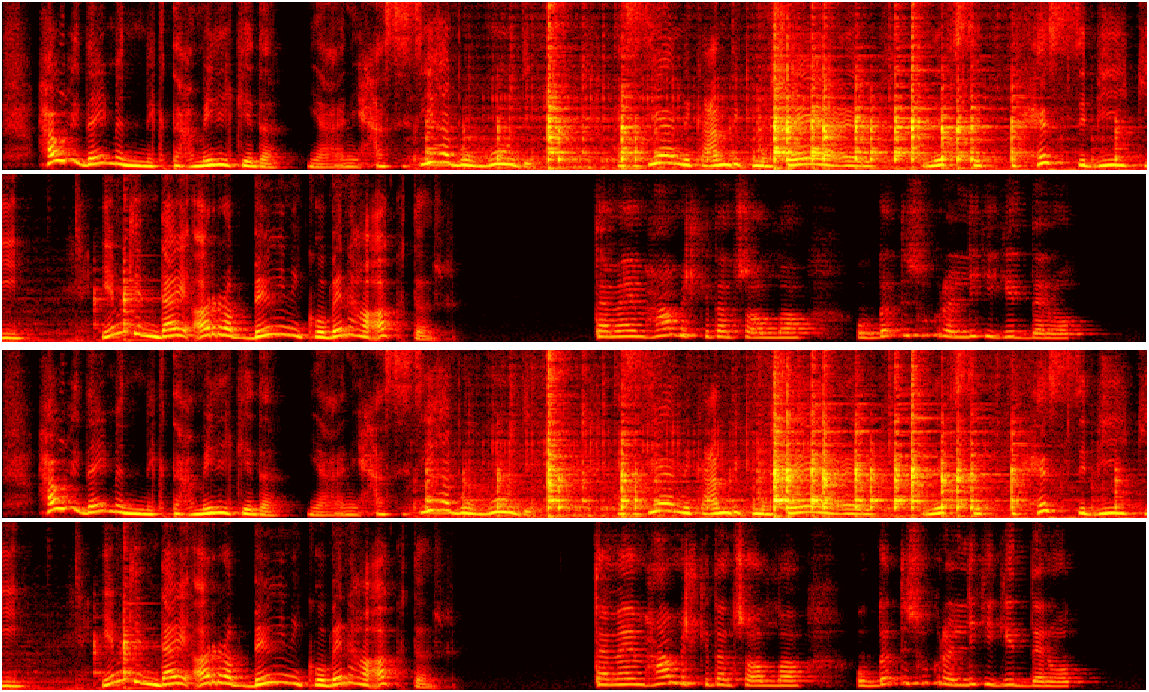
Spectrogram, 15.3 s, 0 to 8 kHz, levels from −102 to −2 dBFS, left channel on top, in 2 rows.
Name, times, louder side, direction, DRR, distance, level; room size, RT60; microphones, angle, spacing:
voice 1, 0.0-3.6 4.1-7.8 8.3-10.5, left 1 dB, 10° left, 0.4 m, -33 dB
sound 1, 2.7-7.7 8.2-8.5, right 2 dB, 10° right, 0.9 m, -31 dB
voice 2, 2.7-3.1 11.6-14.8, equal, 80° right, 2.5 m, -42 dB
9.3 x 6.6 x 5.5 m
head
